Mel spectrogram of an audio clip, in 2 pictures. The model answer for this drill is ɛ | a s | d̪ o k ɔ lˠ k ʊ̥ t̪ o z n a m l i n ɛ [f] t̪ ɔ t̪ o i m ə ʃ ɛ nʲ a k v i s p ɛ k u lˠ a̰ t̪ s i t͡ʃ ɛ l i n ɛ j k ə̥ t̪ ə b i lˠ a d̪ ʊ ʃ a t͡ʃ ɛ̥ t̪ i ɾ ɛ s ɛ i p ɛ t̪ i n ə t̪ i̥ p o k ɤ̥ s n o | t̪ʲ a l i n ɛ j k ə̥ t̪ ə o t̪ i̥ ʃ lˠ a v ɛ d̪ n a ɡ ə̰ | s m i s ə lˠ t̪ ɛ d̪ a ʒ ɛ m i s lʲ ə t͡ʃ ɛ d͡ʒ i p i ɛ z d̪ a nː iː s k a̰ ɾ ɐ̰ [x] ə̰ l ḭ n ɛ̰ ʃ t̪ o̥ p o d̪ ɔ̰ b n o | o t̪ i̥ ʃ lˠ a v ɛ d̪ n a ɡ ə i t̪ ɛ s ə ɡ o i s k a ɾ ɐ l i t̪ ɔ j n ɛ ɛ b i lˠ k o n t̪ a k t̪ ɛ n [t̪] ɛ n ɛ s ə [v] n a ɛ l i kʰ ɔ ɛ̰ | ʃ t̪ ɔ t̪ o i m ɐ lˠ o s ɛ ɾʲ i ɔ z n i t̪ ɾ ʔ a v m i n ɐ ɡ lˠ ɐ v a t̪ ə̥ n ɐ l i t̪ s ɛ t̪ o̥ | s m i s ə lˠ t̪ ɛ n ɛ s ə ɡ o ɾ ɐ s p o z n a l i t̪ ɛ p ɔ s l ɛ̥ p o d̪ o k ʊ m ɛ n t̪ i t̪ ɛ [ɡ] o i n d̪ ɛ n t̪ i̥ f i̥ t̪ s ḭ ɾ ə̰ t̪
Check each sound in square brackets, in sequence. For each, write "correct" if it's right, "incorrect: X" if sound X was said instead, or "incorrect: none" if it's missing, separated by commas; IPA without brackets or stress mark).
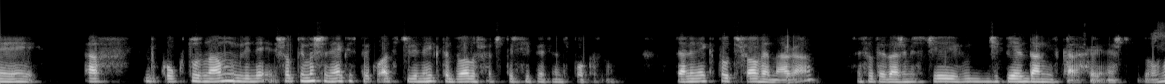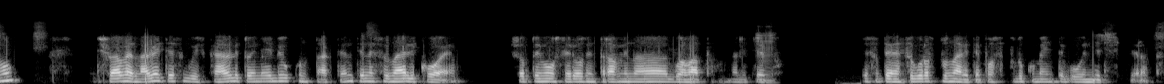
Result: incorrect: ʃ, correct, correct, incorrect: z, correct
